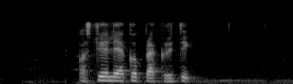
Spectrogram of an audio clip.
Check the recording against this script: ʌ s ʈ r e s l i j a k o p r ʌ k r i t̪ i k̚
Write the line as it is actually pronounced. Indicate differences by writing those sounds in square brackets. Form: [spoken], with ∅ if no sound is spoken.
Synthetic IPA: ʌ s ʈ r e [∅] l i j a k o p r [a] k r i t̪ i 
